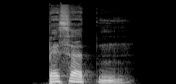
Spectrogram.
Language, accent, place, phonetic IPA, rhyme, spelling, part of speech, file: German, Germany, Berlin, [ˈbɛsɐtn̩], -ɛsɐtn̩, besserten, verb, De-besserten.ogg
- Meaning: inflection of bessern: 1. first/third-person plural preterite 2. first/third-person plural subjunctive II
